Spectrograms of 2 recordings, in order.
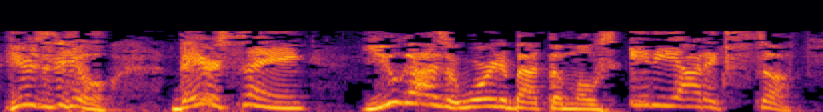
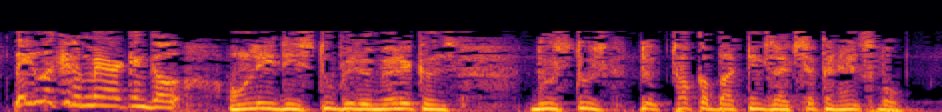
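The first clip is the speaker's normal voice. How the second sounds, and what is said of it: Put-on African accent, not convincing. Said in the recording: “I don't know if that was a good African accent. Probably not.”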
